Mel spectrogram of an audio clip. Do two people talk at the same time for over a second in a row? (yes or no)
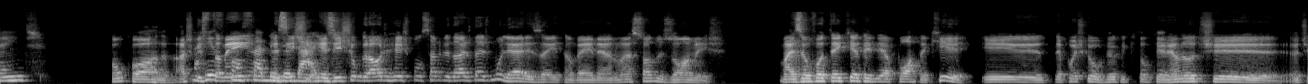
yes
